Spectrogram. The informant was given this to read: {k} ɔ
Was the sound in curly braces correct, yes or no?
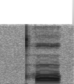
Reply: no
